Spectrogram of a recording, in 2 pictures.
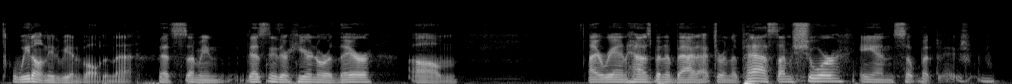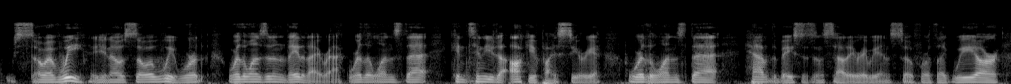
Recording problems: high frequencies cut off; noticeable; nothing above 7 kHz

